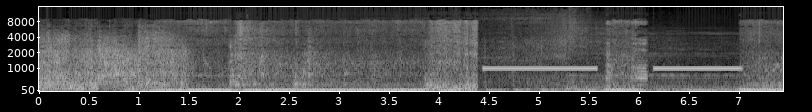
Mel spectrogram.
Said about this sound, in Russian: Там машина выезжает.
